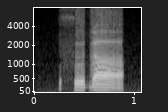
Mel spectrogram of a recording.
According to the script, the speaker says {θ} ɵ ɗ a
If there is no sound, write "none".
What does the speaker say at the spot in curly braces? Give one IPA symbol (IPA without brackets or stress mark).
θ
